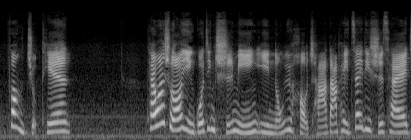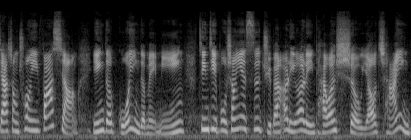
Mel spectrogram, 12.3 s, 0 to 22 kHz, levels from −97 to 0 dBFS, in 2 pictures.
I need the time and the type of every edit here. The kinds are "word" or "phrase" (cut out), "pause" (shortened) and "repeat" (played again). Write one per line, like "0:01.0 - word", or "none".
none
